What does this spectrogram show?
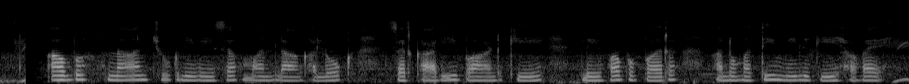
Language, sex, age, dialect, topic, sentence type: Chhattisgarhi, female, 18-24, Western/Budati/Khatahi, banking, statement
